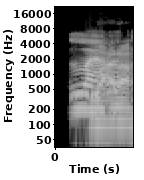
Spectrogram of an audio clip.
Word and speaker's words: Latta: And you correct me if I pronounce this wrong. Latta High School or Latta High School? Latta High School.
